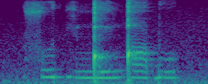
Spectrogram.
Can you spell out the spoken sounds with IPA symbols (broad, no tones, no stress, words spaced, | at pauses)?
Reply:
sʷɯpʲø ŋ͡ǃeŋ͡ǃɑɓu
